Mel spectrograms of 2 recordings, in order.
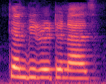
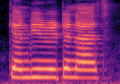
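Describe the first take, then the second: No difference in how they are said.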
